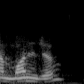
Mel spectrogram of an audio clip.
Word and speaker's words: Monlló: Sí, el apellido es catalán, entonces se pronuncia Jota Monlló, como Monlló. Si fuese en inglés.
